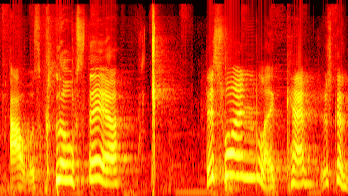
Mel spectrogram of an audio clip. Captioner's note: clicking tongue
